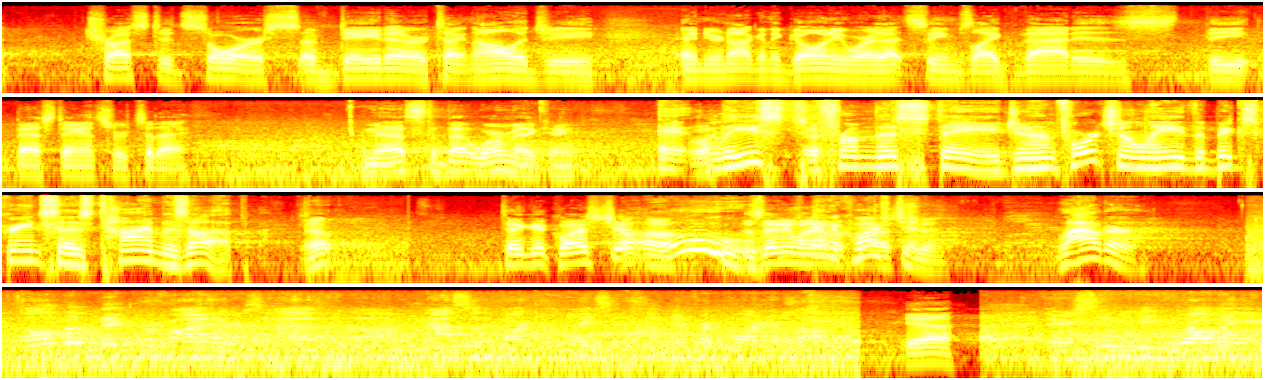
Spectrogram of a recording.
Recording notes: live from the big stage at UNLEASH America in Las Vegas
